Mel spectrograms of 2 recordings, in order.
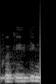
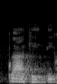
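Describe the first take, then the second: First: प्राकृतिक with short pra, louder; wrong short vowel. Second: प्राकृतिक with long praa; correct long vowel. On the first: Teacher showing the mistake, short first vowel. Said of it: "नहीं होता है". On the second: Teacher correcting the word, long first vowel. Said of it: "होता है". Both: Shown as a demonstration.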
